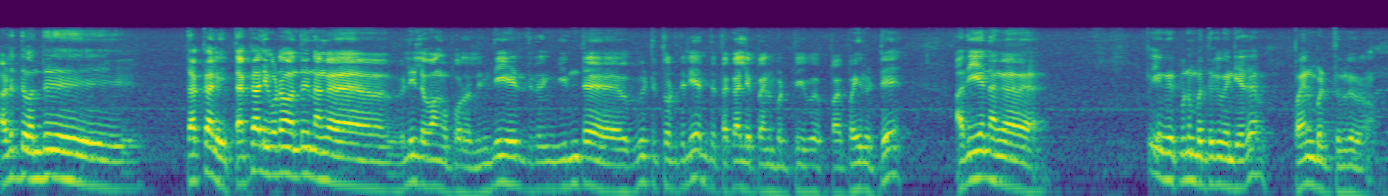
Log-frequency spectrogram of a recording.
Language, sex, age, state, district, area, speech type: Tamil, male, 60+, Tamil Nadu, Perambalur, rural, spontaneous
